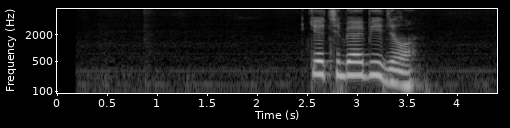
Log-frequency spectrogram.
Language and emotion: Russian, neutral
